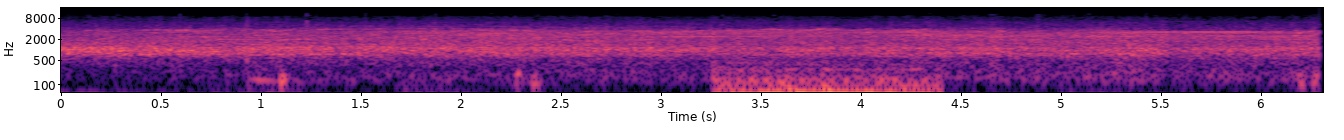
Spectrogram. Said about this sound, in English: Oh, he's doing the arena chant in the crowd.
